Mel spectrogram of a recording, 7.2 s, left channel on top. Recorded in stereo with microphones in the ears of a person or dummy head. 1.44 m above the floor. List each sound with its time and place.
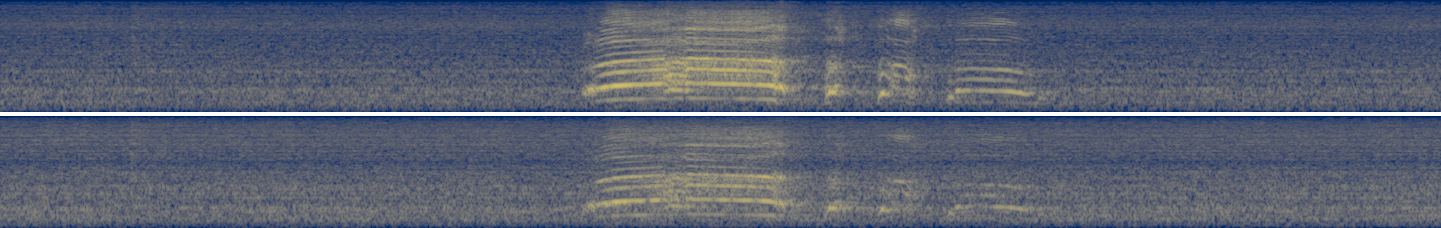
0.0 s running water: 55° right (ahead or behind), 3 m
2.9 s crying: 25° left (ahead or behind), 0.6 m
